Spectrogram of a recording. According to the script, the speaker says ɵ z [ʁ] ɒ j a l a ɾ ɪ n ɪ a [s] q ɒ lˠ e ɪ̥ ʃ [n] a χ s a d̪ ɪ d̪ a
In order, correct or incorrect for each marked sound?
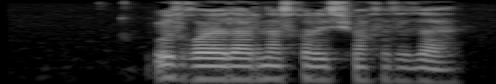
correct, correct, incorrect: m

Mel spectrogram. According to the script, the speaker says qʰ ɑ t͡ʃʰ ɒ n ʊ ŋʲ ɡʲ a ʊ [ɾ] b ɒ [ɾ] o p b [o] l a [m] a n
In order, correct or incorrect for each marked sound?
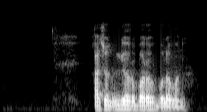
correct, correct, correct, correct

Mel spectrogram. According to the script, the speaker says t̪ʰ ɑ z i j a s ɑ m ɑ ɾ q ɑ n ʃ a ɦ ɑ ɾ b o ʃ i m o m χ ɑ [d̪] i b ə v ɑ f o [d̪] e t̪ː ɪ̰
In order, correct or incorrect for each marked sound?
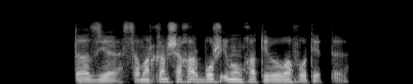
incorrect: t̪, incorrect: t̪

